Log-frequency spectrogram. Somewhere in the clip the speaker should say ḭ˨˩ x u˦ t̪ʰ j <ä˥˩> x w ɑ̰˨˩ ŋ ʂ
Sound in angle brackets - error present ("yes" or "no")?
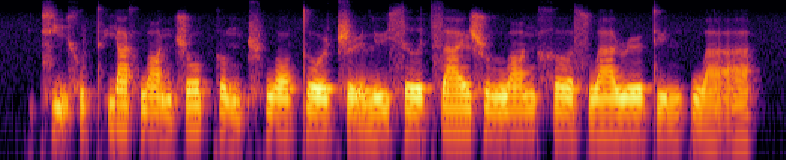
no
